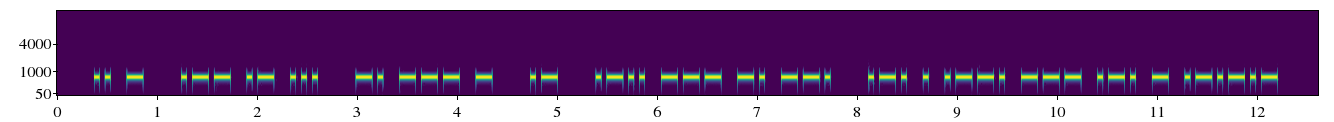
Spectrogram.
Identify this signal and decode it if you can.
Morse code, heard as a keyed tone, about 22 wpm, 700 Hz. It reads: IT WAS NOT A LONG REPORT.
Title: Sentences from Top 1000 Words - Review Part 6 - 22wpm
